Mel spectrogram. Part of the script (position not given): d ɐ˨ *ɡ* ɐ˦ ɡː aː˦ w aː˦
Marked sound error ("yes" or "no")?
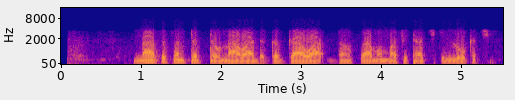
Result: no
